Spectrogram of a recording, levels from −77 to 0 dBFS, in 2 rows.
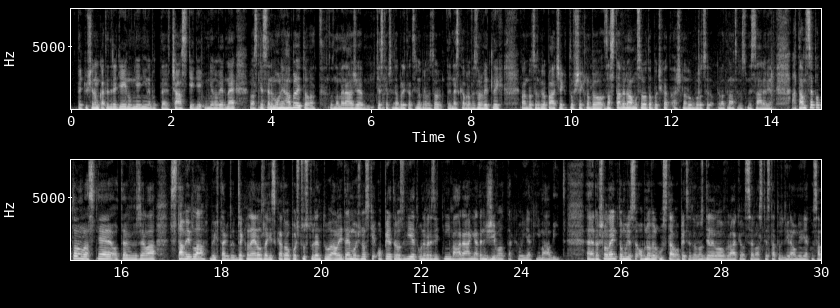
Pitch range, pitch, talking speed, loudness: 135-155 Hz, 145 Hz, 190 wpm, -19 LUFS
